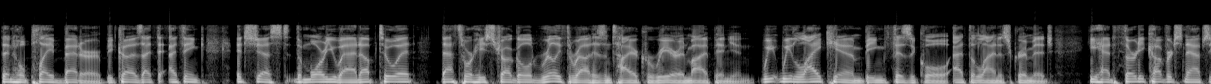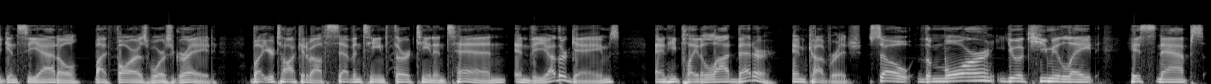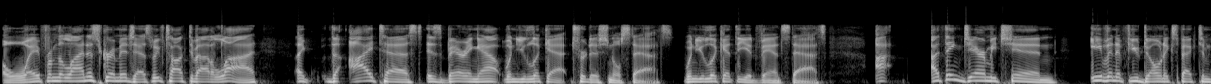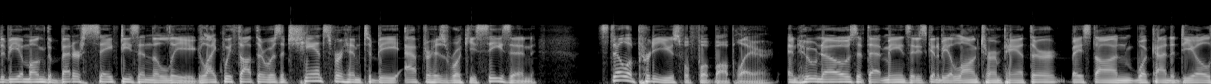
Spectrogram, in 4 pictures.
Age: 30-49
